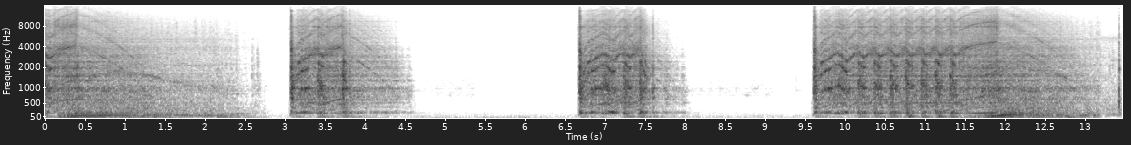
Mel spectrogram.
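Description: An engine revving in four short bursts, each starting sharply and fading away, with silence between them.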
